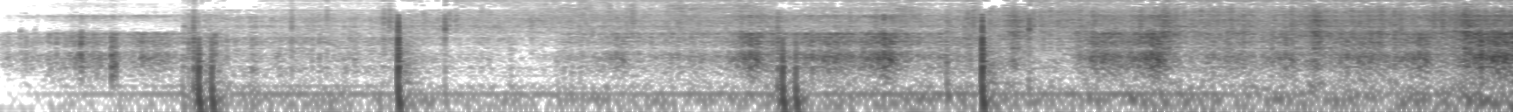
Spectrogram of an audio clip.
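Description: Old film-reel soundtrack noise: a steady hiss and low hum, with crackle and four loud pops about a second or so apart.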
